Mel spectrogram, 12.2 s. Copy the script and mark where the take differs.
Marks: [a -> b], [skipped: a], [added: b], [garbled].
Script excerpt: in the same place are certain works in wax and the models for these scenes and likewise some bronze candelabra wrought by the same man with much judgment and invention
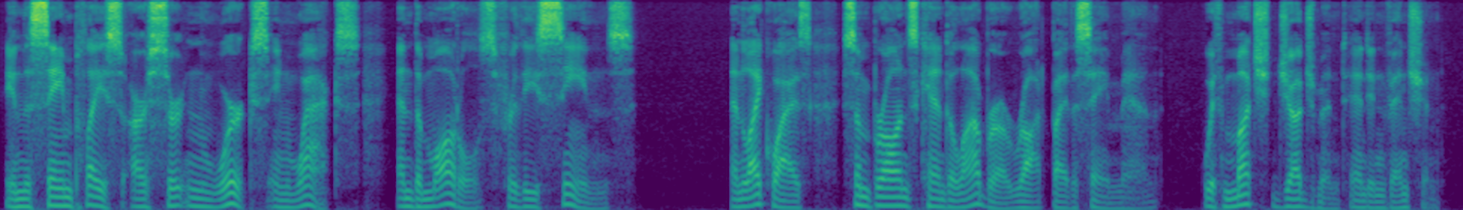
in the same place are certain works in wax and the models for these scenes and likewise some bronze candelabra wrought by the same man with much judgment and invention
